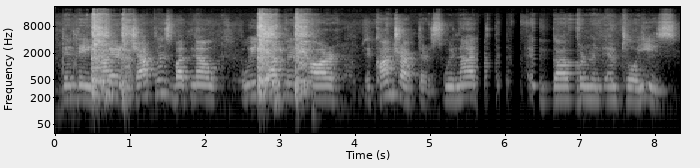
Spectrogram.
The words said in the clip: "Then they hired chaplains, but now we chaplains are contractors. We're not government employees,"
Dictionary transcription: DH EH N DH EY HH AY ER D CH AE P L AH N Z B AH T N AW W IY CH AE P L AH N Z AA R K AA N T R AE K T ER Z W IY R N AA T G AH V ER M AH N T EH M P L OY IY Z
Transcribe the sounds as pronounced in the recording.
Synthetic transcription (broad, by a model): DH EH N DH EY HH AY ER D CH AE P L AH N Z B AH T N AW W IY CH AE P L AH N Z AA R K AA N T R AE K T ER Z W IY R N AA T G AH V ER M AH N T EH M P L OY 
